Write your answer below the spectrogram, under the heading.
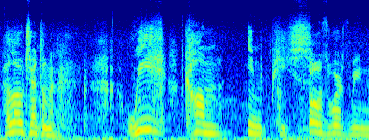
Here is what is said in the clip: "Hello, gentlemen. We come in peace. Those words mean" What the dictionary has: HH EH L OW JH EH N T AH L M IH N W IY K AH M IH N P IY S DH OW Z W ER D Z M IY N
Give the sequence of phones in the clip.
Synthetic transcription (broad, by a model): HH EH L OW JH EH N T L M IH N W IY K AH M IH N P IY S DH OW Z W ER D Z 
